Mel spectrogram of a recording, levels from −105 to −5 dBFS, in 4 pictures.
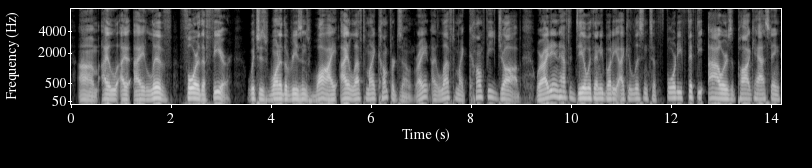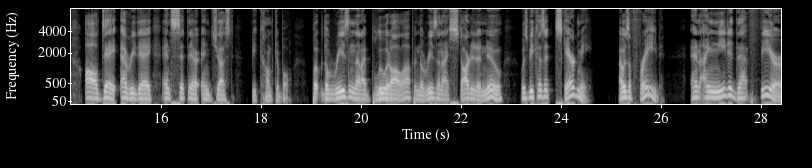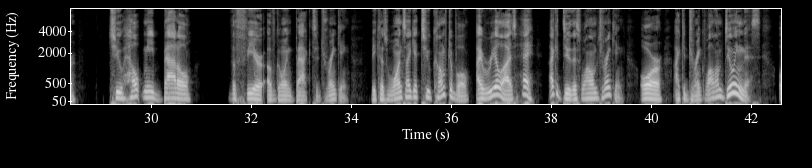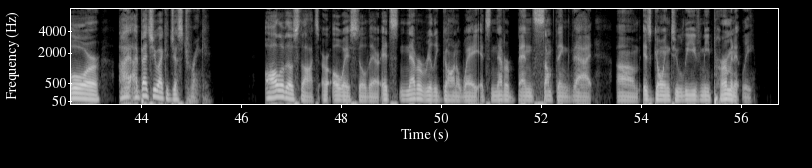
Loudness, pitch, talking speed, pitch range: -33 LUFS, 110 Hz, 160 wpm, 95-125 Hz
